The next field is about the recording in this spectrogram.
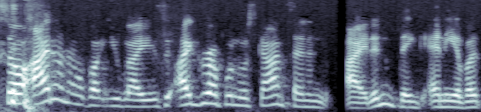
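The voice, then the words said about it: Midwestern American accent. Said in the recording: “you kept the Midwest accent ... I love a Midwest accent.”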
